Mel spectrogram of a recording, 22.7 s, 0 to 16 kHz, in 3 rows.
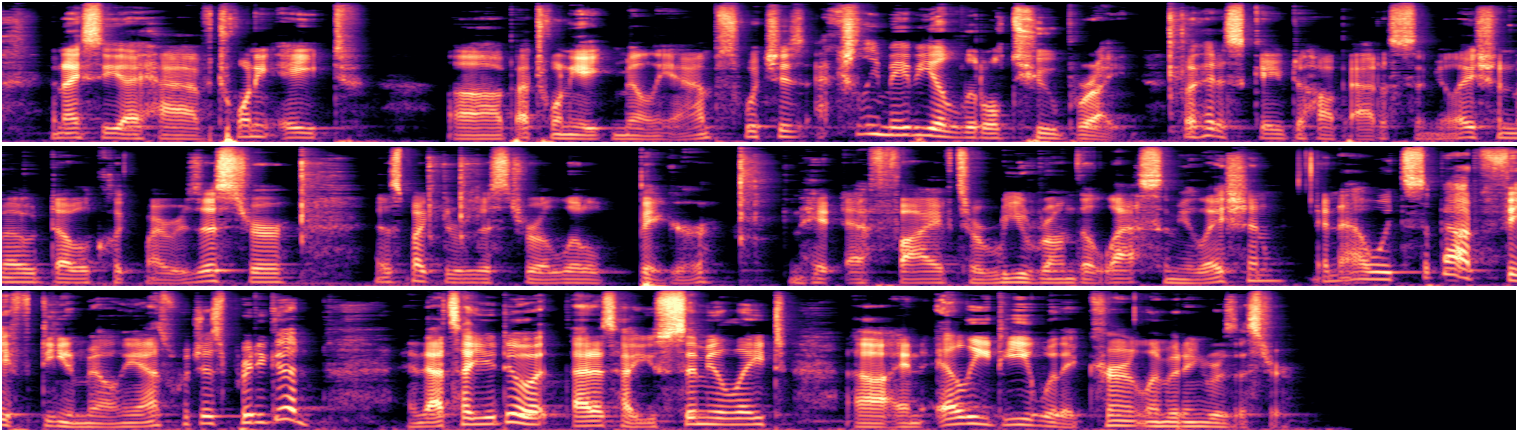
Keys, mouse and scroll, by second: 5.8 Escape, 9.0 2, 9.6 0, 9.8 0, 11.2 F5.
